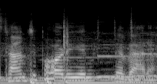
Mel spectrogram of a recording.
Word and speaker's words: Nevada: I do want to fight you on the pronunciation of Nevada. – Oh, shit. Nevada. – Nevada. – Oh, But there's no option to say it another way? – No, everybody here cringes when we hear Nevada. – Why do so many people say it incorrectly, do you think? – Because nobody corrects them.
